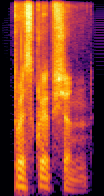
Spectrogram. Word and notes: prescription: British English

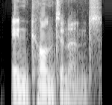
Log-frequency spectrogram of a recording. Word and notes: incontinent: British English

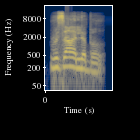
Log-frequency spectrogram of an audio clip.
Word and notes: resoluble: Indian

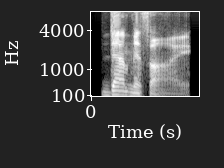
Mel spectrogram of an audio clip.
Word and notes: damnify: British English

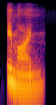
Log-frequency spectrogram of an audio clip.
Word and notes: imine: Indian

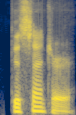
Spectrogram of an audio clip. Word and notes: dissenter: American English

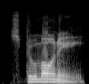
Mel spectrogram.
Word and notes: spumoni: American English

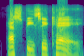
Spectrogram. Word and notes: SPCK: American English

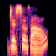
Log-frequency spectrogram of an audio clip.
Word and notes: disavow: Indian

